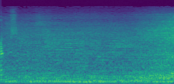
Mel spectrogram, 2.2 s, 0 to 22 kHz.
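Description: Four speedway bikes' single-cylinder 500 cc methanol engines running steadily at the start gate while the riders wait to line up for the start.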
